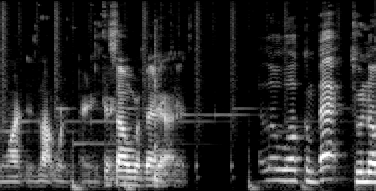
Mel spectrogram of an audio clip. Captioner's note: voiceover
